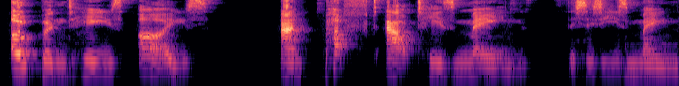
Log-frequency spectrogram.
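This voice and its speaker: A woman's voice: on the low side, fairly bright tone. A woman reading a story aloud to young children, expressively, with simple explanatory asides. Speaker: children's story-time reader.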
